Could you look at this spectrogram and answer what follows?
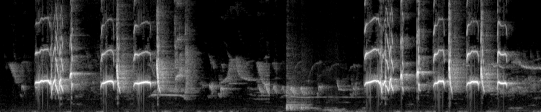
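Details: Oriental magpie-robin in loud ngeplong lure singing; clusters of ringing whistled notes with rattling trills at the start and end, separated by soft warbling and a brief lower note.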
